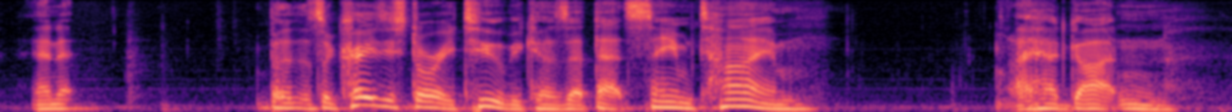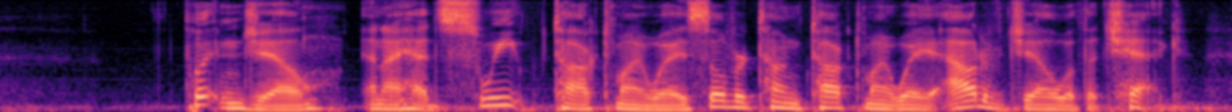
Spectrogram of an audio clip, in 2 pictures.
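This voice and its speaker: A man speaks at medium pitch with lively intonation and very even loudness, sounding somewhat breathy. He leaves long, frequent pauses. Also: moderate pace, very clean recording, silent background. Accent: American. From Michigan. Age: 40s. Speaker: recovering addict, nonprofit founder. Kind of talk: testimony.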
